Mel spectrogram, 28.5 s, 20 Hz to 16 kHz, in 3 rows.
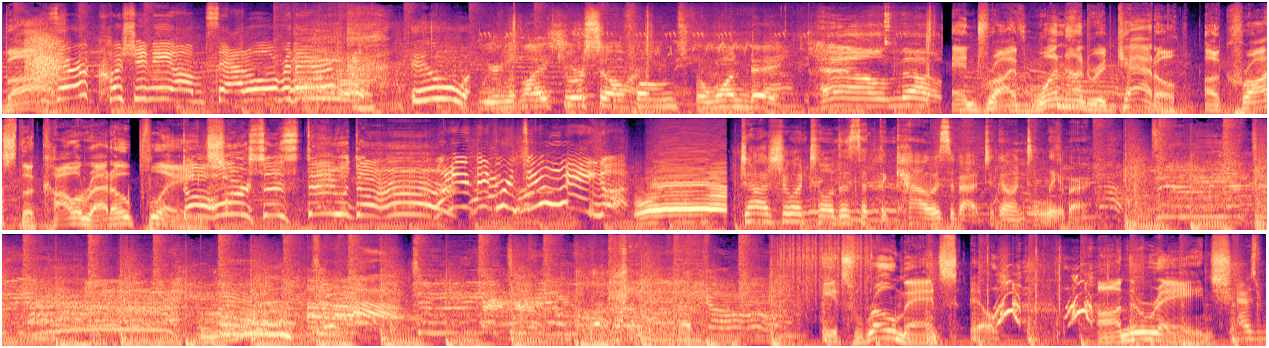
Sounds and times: Moo: 7.4 - 8.4, 19.1 - 21.2.

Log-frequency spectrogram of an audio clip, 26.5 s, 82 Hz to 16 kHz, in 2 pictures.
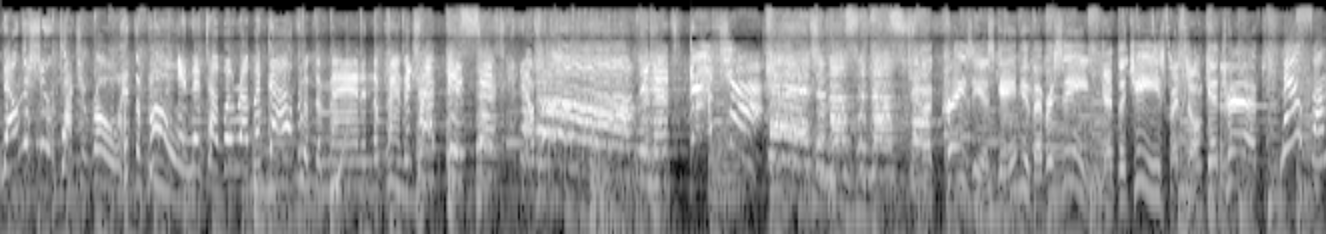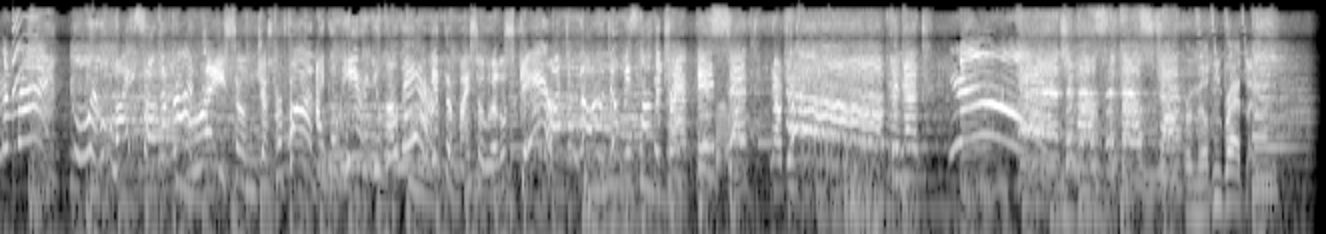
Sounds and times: Music: 0.0 - 26.5
Speech: 25.1 - 25.8.

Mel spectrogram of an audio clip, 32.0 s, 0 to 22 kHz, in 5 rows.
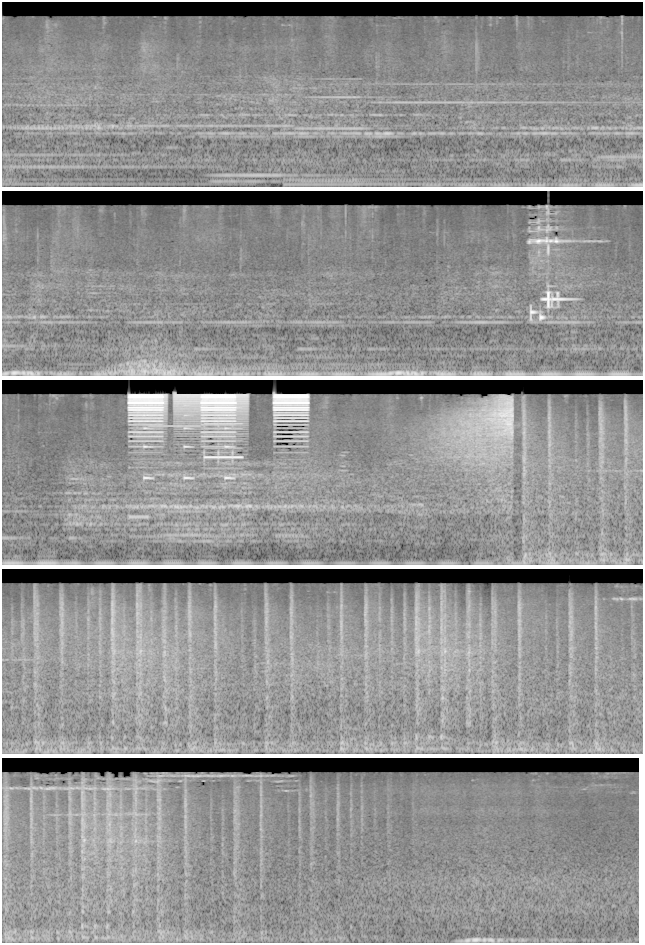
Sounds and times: Music: 0.0 - 15.9, 16.8 - 29.3.

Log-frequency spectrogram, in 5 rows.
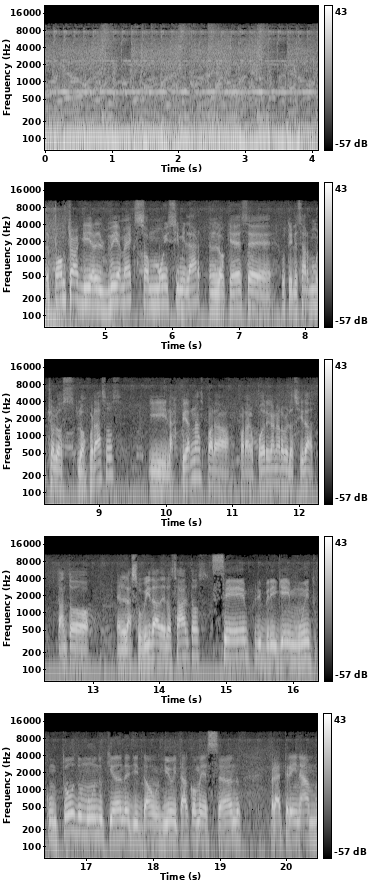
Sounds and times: Speech: 4.1 - 20.4.

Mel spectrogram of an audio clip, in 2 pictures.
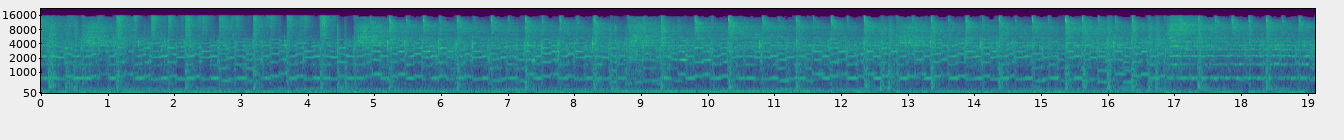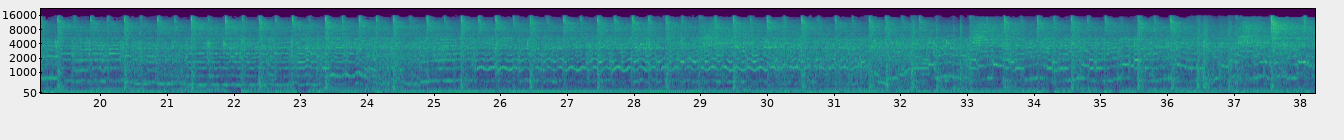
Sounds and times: Bass guitar: 0.0 - 38.2
Electric guitar: 0.0 - 38.2
Rock and roll: 0.0 - 38.2.

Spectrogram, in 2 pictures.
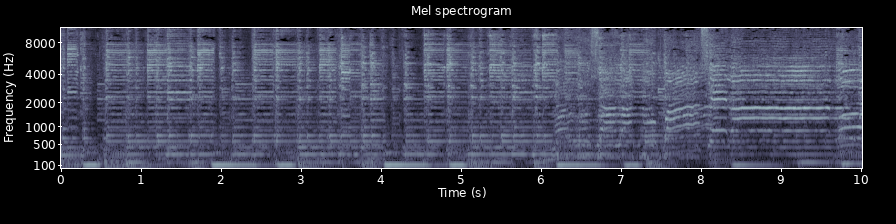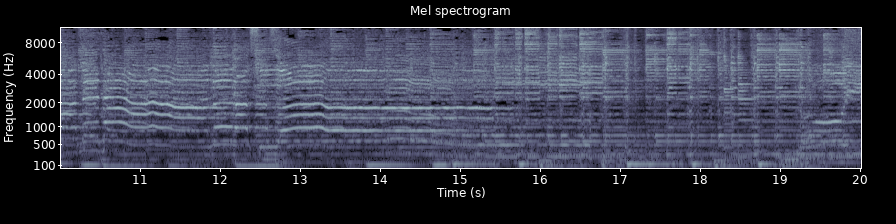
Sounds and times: Traditional music: 0.0 - 20.0.

